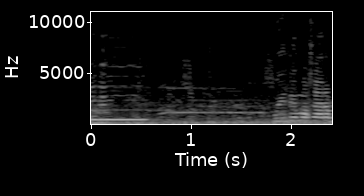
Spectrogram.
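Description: Faint, distant voices calling out on the field: one long held call that breaks off about half a second in, then a quieter stretch before more voices start near the end.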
